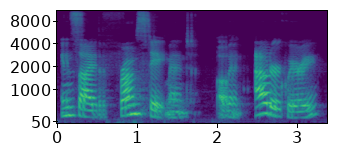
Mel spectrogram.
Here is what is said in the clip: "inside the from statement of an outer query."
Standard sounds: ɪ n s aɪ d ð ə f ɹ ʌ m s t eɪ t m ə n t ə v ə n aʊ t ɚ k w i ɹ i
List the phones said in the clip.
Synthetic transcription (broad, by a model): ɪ n s aɪ d ð ə f ɹ ʌ m s t eɪ t m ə n t ə v ə n aʊ t ɚ k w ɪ ɹ i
